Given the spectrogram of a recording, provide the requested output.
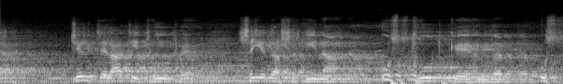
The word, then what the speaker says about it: سکینہ: سیدہ میں عرف عام کا لفظ استعمال کروں گا، تلفظ بتا دوں. سکینہ، سیدہ سکینہ، سیدہ سکینہ.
